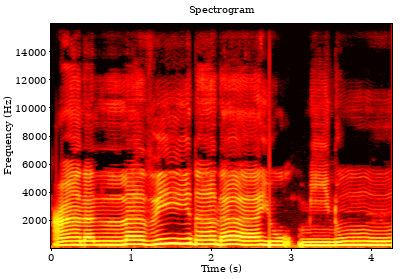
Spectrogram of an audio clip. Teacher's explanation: Huruf ya yang sebelumnya harokatnya kasrah, ada alif sebelumnya harokatnya fathah, dibacanya panjang 2 harokat, namanya mad tabi'i. Namanya mad tabi'i yang zahir atau mad tabi'i yang nampak huruf ya-nya, nampak hamzahnya, dibaca panjang 2 harokat.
